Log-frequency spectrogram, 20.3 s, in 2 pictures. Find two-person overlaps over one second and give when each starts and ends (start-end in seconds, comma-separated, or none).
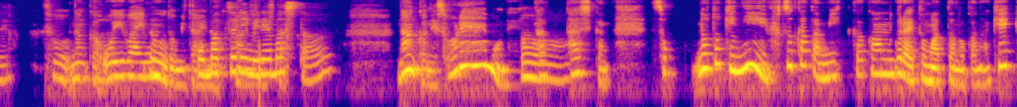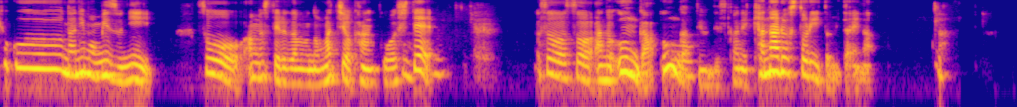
0.9-3.0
